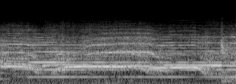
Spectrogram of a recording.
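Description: Electric guitar played live, opening a hard-rock song. It holds one long low note while higher notes bend up and slowly back down.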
